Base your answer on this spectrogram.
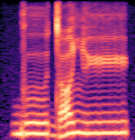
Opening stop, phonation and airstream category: plain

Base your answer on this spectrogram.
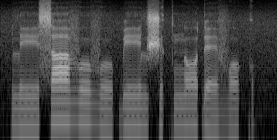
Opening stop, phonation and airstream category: implosive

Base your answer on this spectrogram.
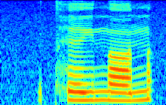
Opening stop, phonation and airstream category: aspirated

